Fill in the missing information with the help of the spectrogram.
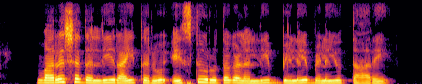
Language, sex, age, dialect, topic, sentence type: Kannada, female, 25-30, Mysore Kannada, agriculture, question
